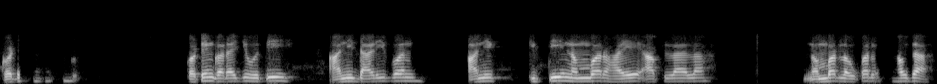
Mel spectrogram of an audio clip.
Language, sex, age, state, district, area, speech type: Marathi, male, 18-30, Maharashtra, Amravati, rural, conversation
